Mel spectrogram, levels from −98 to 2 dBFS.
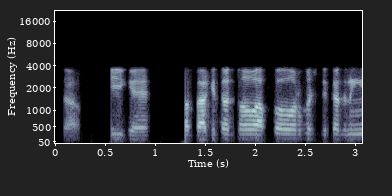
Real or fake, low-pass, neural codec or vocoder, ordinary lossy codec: real; 3.6 kHz; none; Opus, 32 kbps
